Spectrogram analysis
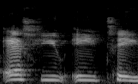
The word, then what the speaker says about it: suet: all right it's cut it's spelled s-u-e-t so duet is spelled d-u-e-t so I'm saying suet and dried fruit often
